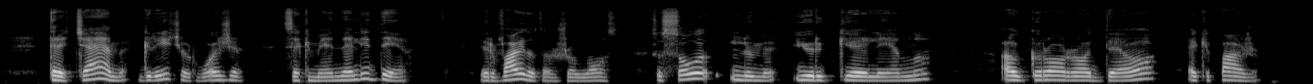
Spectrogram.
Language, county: Lithuanian, Šiauliai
